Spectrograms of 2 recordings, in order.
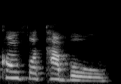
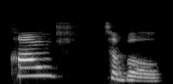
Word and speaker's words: comfortable: Comfortable. It's not comfortable. The O and the R should not be said. comable not comfortable.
